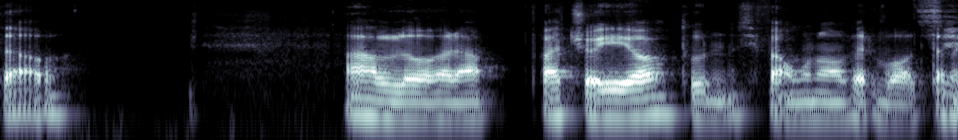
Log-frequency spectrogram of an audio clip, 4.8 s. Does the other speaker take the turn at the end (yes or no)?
no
